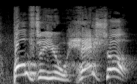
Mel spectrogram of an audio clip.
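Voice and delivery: high, fed-up scolding; cross grumble. A narrator's reading. Lucretia silencing the bickering pair, grumbling. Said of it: "Lucretia grumbled".

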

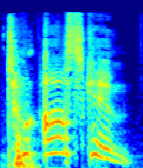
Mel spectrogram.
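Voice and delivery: high frantic plea; panicked, pitch jumping up. A narrator's reading. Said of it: "he said frantically".

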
